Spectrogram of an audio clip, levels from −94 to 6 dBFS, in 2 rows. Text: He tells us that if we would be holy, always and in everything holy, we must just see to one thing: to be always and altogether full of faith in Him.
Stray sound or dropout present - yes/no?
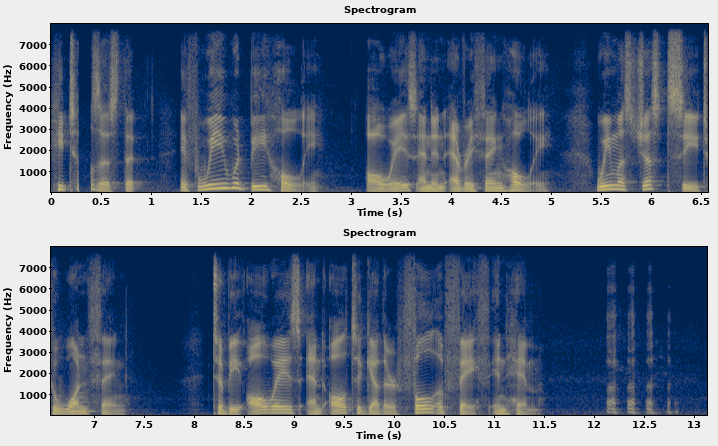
yes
